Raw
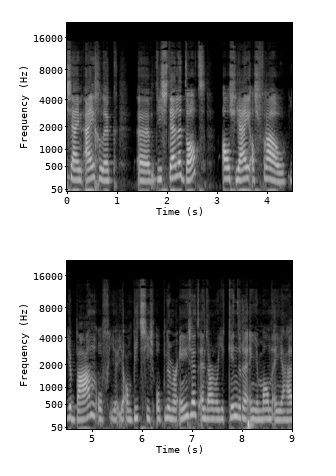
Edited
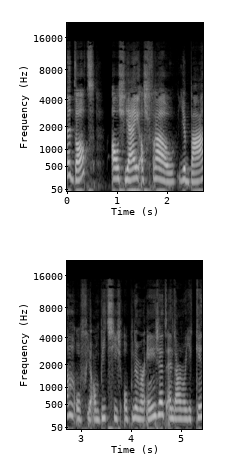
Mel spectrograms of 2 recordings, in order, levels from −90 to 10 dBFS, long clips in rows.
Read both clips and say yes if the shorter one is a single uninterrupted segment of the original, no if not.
no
